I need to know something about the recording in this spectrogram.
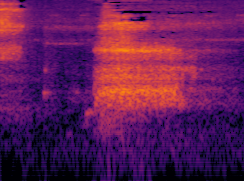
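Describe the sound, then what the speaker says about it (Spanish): Deep breathing exercise: one short sharp intake, then a long, loud, airy breath lasting close to a second before fading, heard alone and close. "sigue respirando para que la gente siga con tu sonido de tu respiración"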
